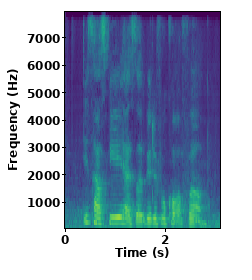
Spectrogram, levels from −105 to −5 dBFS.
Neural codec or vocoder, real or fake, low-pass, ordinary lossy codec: codec, 16 kHz, 4 kbps, X-Codec, HuBERT features, trained on balanced general audio; fake; none; none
